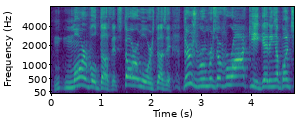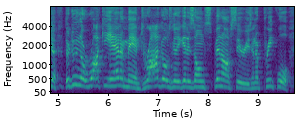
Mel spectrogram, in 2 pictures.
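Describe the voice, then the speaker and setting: A man's voice: very high voice, normal speed, hardly any pauses, fairly bright tone. A man in his thirties hosting a casual video podcast discussion, conversational and opinionated. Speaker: host of a film discussion show.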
